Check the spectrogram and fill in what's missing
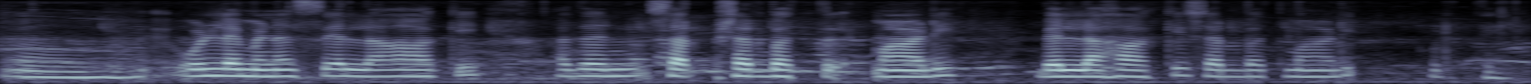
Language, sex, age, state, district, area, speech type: Kannada, female, 45-60, Karnataka, Dakshina Kannada, rural, spontaneous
